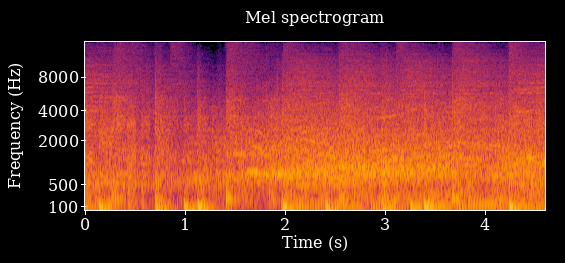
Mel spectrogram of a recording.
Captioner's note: crowd cheers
